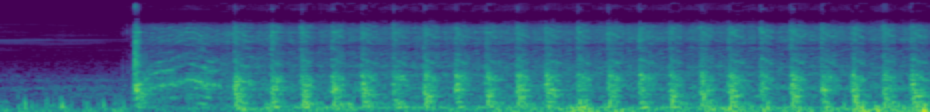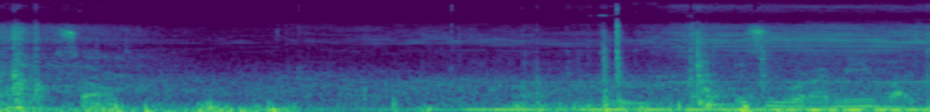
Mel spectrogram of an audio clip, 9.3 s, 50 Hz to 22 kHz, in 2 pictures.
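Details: Jeep 4.2 engine with a Weber carburetor, intended for a CJ7 swap, started out of gear: steady cranking at about three pulses a second for four seconds, then it fires and settles into an even idle; healthy start.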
